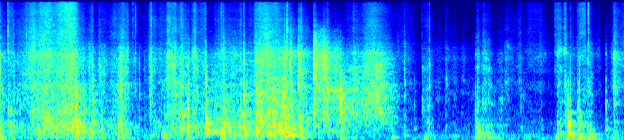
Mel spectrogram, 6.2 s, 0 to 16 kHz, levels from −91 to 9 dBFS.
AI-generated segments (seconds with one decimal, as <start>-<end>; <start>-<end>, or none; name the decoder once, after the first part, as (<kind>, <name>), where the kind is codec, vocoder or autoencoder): 0.0-6.2 (autoencoder, DAC-VAE)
